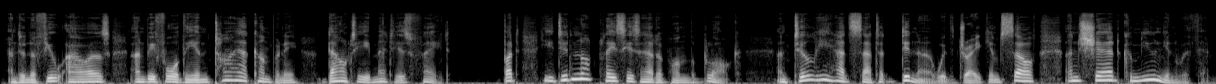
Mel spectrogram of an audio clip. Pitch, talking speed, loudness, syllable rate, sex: 130 Hz, 190 wpm, -18 LUFS, 5.3 syllables/s, male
